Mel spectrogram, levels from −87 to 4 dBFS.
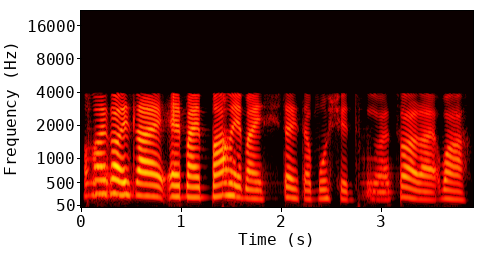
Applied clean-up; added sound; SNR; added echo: neural mask model DeepFilterNet 3.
